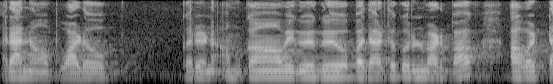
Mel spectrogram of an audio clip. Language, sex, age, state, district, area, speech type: Goan Konkani, female, 45-60, Goa, Bardez, rural, spontaneous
